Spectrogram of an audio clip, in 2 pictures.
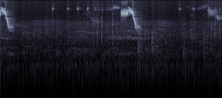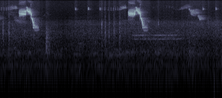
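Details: Blue-black grassquit kept caged in Jacarepaguá, Rio de Janeiro, Brazil, singing rojão: four high buzzy descending notes about every two and a half seconds, each followed by a fainter slur, with light ticking between.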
